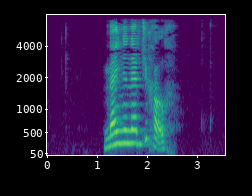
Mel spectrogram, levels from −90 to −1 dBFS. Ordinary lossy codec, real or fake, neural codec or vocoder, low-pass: AAC, 32 kbps; real; none; 7.2 kHz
